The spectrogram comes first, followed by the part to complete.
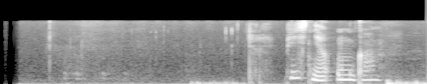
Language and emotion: Russian, neutral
